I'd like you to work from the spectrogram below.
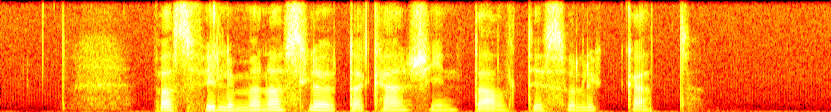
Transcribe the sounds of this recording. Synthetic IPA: fast̪fɪlməɳaslʉ̟ːt̪akʰanʂəɪnt̪əalt̪iːd̪sɔlʏkːat̪

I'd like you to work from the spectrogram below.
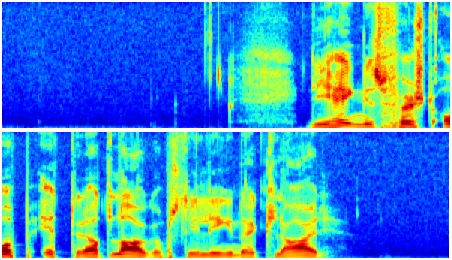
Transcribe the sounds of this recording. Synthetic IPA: d̪iːhɛŋəsfœʃʈɔpɛt̪əɾɑt̪lɑːɡɔpst̪ɪlɪŋənæːɾkʰlɑːɾ

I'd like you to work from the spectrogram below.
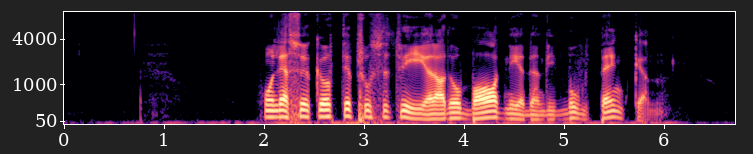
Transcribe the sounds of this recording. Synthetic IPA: hʊnlɛːsøkːəɵp̚ːd̪ɛpʰɾʊst̪ɪt̪ʰɵeːɾad̪əɔbɑːd̪meːd̪ɛnviːd̪buːl̚bɛŋkə̰n

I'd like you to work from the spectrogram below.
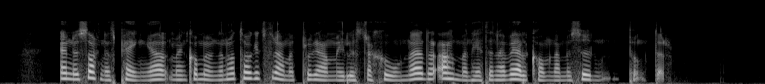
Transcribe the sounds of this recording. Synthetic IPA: ɛnːɵsɑːknaspʰɛŋːaɾmɛnkʰɔmʉ̟ːnənhaʈʰɑːɡɪt̪fɾamːɛt̪̚pʰɾʊɡɾamːɛɪlɵst̪ɾaɧuːnəɾɖæɾʔalmɛnɦeːt̪əɳæɾvɛːlkʰɔmnamɛsyːlpʰɵŋk̚t̪ʰə̰ɾ

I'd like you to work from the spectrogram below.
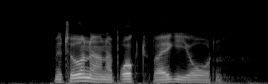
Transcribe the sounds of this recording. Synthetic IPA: met͡sʰo̝ːð̞ˠɐnəhænhæb̥ʁɔ̽ɡ̥̚d̥ʋɑ̈e̝ɡ̥əiɒ̰ːd̥n̩

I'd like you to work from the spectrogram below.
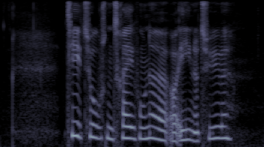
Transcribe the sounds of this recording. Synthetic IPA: t͡sʰḭːt͡sʰṵːsn̩t͡sʰʁɛ̰ːhunɐð̞ˠʔɒ̽ʔe̝̰ːnɒ̽t͡sʰyːʋə

